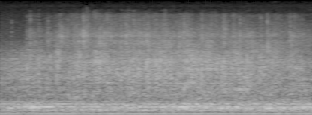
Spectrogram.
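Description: Audience applause from a lecture-hall crowd, many hands clapping in a steady stream after a question has been put to the speaker.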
